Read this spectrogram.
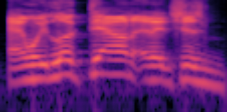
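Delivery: ordinary talk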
